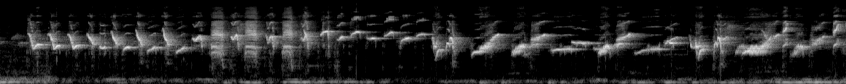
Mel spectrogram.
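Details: Greater green leafbirds duel in a rapid 'tembak' contest between Banyuwangi and Kalimantan birds. A quick run of rising chirps opens an unbroken, energetic medley of slurred whistles and chattering notes.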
